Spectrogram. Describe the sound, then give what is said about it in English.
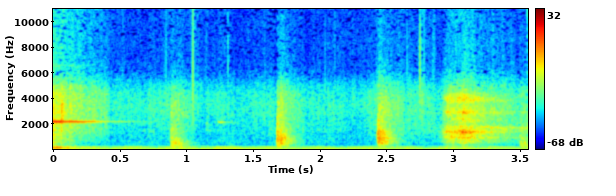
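A door being shut: a handful of soft, muffled thumps and knocks spaced about a second apart, over a steady low hum with no talking. “Close the door.”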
